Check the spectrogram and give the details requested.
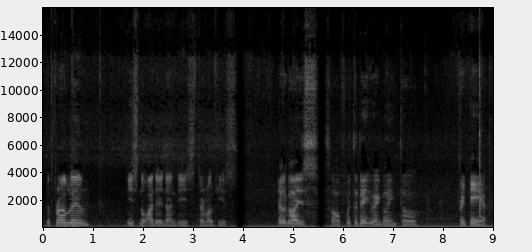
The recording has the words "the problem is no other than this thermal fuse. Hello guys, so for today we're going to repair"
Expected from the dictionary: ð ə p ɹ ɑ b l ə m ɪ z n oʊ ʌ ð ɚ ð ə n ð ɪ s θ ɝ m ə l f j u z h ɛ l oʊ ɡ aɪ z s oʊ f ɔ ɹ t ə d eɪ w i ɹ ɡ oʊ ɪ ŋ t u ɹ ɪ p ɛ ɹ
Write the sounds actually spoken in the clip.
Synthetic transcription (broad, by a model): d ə p ɹ ɑ b l ə m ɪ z n oʊ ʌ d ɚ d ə n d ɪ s t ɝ m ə l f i s h ɛ l oʊ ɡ aɪ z s oʊ f ɔ ɹ t ə d eɪ w i ɹ ɡ oʊ ɪ ŋ t u ɹ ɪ p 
